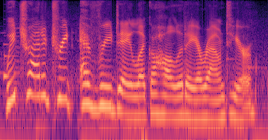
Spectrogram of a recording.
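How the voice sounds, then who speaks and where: A woman's voice: medium pitch, very animated, quick pace, over loud music. A woman voicing a cheerful, easygoing young tour guide in a video game dub, breezy and friendly. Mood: enthusiastic.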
